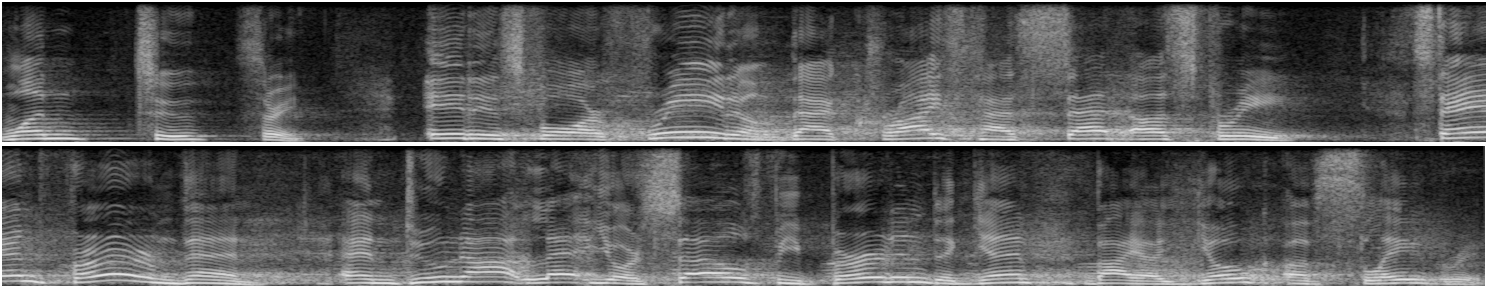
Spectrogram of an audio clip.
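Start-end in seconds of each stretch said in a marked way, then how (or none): 2.1-14.8 reading aloud loudly with passion. Leading a group reading aloud on the count of three, read loudly and passionately. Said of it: "We're going to read in a nice".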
